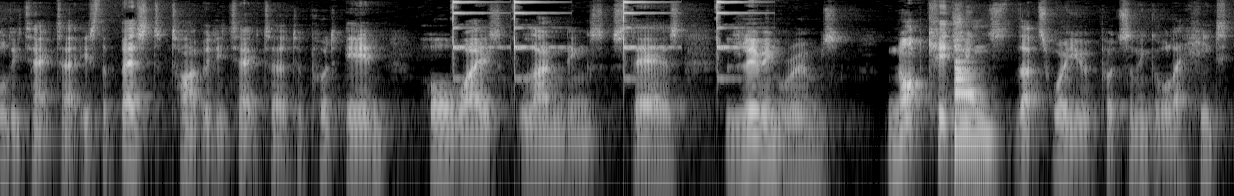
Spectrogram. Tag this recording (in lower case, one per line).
speech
